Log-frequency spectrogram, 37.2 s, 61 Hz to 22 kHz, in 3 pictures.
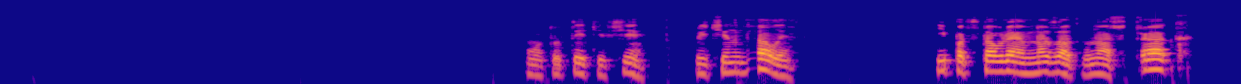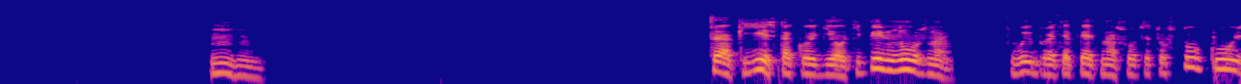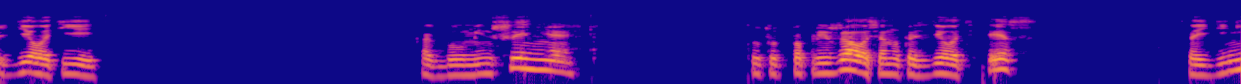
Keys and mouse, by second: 0.5-1.5 middle drag, 3.0-4.8 drag, 5.7 shift+click, 8.5-11.5 drag, 13.5-16.5 drag, 17.0-19.5 middle drag, 23.2 click, 26.0 click, 27.2-30.9 drag, 34.8 s.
